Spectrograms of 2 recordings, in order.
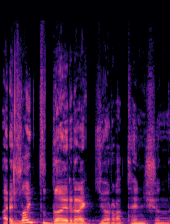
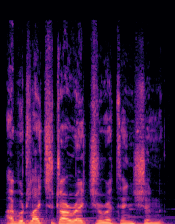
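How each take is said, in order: First: It is said in a put-on character accent. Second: It is said in the speaker's normal accent. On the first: The speaker calls it right. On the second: The speaker calls it wrong.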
